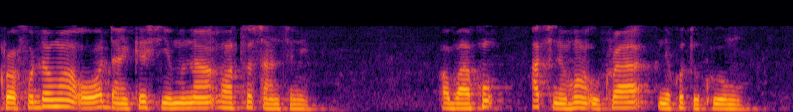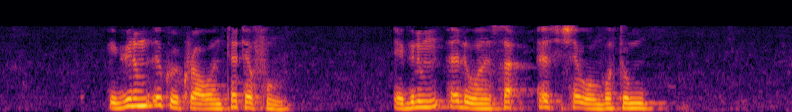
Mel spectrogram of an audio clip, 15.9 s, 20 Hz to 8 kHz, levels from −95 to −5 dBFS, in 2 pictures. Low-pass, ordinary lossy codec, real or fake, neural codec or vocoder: 7.2 kHz; AAC, 16 kbps; fake; codec, 16 kHz, 4 kbps, X-Codec, HuBERT features, trained on balanced general audio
